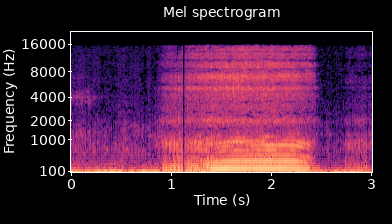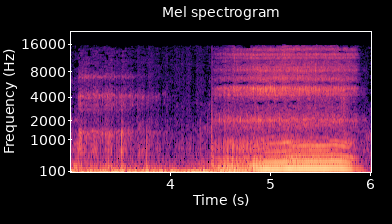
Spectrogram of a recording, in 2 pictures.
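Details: Snoring sound-effect recording: two long, low, rattling snores on the in-breath with a quiet pause between them; ordinary snoring.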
